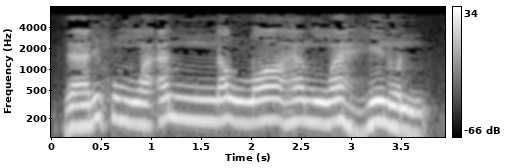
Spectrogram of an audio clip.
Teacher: قرأ قالون بفتح الواو وتشديد الهاء وتنوين النون هكذا: ذلكم وأن الله موهن، وكيد بالنصب هكذا: ذلكم وأن الله موهن كيد الكافرين.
